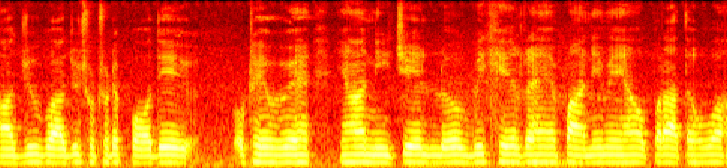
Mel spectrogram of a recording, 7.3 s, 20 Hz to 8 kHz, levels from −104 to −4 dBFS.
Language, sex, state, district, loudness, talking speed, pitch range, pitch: Hindi, male, Maharashtra, Mumbai Suburban, -16 LUFS, 175 wpm, 130-135 Hz, 130 Hz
